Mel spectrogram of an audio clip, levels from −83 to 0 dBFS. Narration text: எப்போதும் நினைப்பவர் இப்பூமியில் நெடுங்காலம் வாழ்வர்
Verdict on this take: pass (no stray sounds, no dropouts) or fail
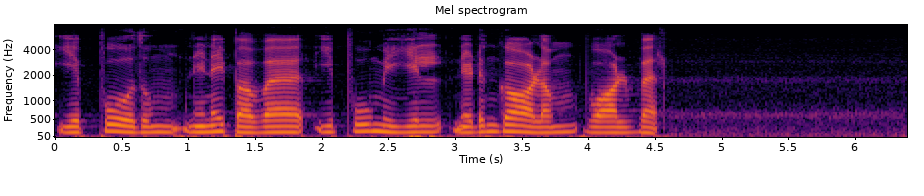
pass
